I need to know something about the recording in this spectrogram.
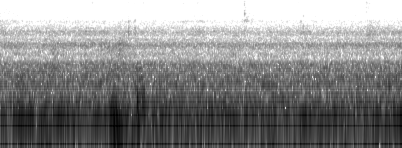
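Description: Steady low hum of room noise with one soft thump about a second in, from a handheld microphone being handled as it is passed to the next speaker.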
